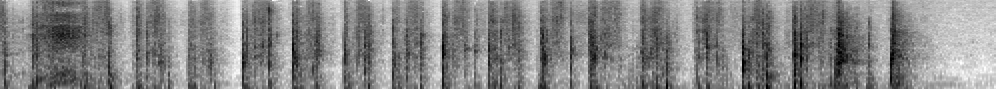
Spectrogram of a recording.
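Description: Tarot cards being shuffled and pulled from a deck, a long run of many rapid papery riffles and crisp flutters that come in quick bursts with short breaks, fairly loud and steady, with no talking.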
